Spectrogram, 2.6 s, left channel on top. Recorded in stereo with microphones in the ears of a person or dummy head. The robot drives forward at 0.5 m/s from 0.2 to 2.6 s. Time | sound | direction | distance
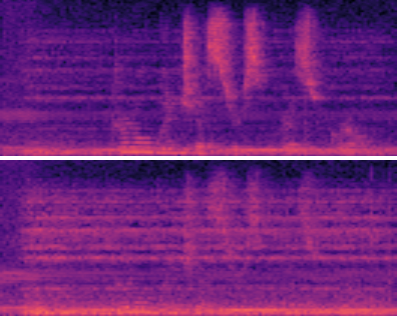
0.7 | a woman speaking | 70° left (ahead or behind) | 3 m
